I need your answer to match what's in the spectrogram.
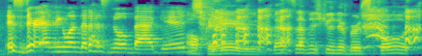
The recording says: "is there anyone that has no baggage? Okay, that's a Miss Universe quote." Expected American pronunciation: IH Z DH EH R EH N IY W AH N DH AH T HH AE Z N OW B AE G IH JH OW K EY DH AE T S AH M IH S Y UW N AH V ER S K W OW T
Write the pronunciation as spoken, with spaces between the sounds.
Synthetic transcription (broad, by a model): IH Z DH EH R EH N IY W AH N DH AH T HH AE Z N OW B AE G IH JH OW K EY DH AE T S AH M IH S Y UW N AH V ER S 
